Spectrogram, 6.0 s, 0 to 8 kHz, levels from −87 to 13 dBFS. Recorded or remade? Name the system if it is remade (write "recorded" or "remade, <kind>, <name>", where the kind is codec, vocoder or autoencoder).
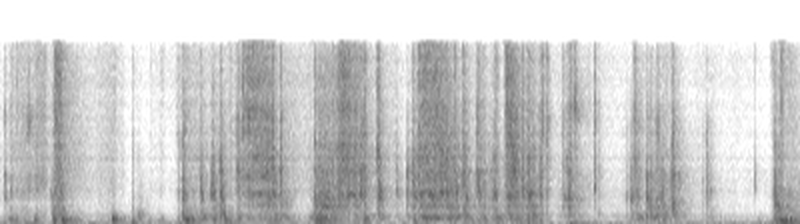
remade, autoencoder, DAC-VAE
